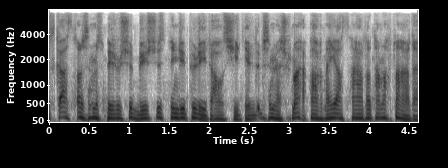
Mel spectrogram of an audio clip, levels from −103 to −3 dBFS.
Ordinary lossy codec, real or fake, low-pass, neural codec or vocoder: MP3, 64 kbps; fake; 7.2 kHz; autoencoder, 22.05 kHz, a latent of 192 numbers a frame, VITS, trained on many speakers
